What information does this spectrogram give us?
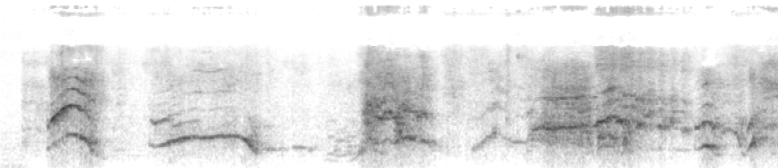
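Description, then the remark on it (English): A woman in New York screams and wails in several loud bursts with brief pauses between them as she is beaten and choked by her husband, her voice high, strained and wavering throughout. “screaming as she is being beaten and choked by her husband, according to reports.”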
